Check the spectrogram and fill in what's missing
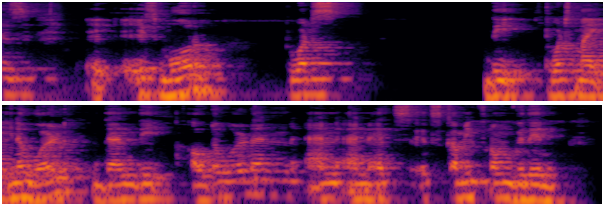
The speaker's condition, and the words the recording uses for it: Stuttering. And since I started to talk with, you know, with more and more exposure to different scenarios, I am becoming good in articulating my views.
